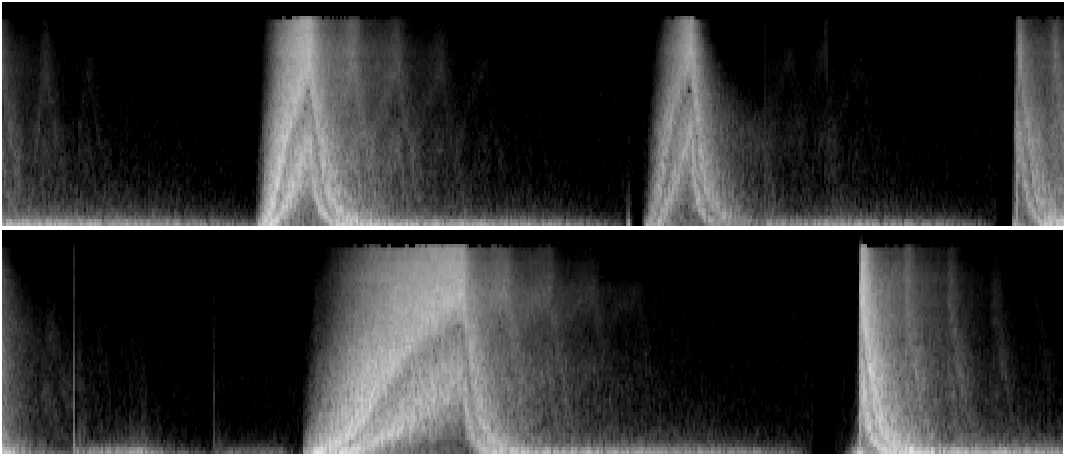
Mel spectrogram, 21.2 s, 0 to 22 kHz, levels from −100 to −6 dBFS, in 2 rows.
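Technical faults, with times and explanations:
14.5–19.57 s, call bitrate drop: the sound turns coarse and muffled for about 5 s, consistent with the encoder falling from 32 to 16 kbps and losing high-frequency detail.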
